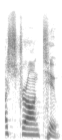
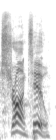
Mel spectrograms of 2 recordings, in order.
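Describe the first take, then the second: First: Said in the usual way. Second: Acted disbelief. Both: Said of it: "I'm like".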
